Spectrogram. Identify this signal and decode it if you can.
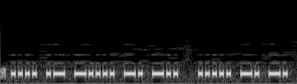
Morse code, heard as a keyed tone, about 33 wpm, 500 Hz. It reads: HA6ND 5NN
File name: AUDIO2019 / HA7UI CW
